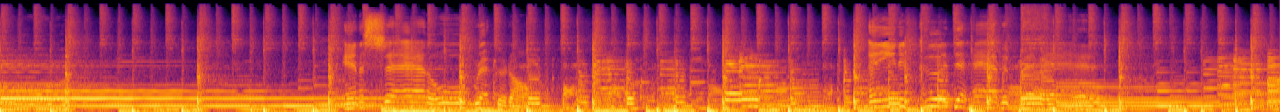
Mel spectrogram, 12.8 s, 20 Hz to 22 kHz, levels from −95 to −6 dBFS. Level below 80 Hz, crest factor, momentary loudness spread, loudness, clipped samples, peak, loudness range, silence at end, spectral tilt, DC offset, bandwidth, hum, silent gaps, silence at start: -28 dBFS; 16 dB; 4 LU; -17 LUFS; under 0.1%; 0 dBFS; 1 LU; 0 s; -6 dB/octave; under 0.1%; 18 kHz; none; none; 0 s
